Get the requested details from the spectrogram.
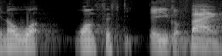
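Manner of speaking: ordinary delivery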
